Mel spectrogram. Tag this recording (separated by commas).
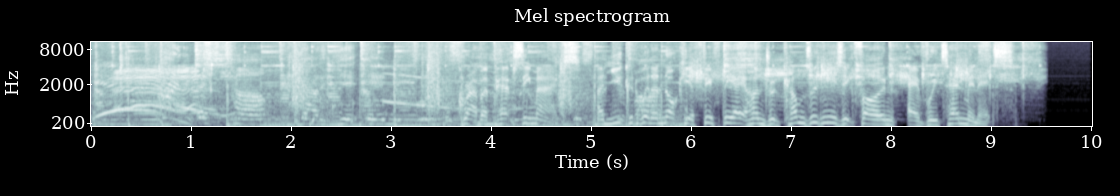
Music, Speech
